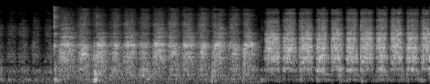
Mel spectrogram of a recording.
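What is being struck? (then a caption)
Silver ring band filed with a steel needle file. A solid silver ring band, held against a wooden bench pin, has its edges and inside scraped with a steel needle file. After a few faint strokes, the sound becomes a loud, steady back-and-forth rasping of about fifteen bright, scratchy strokes. There is a brief dip partway through before the filing continues at the same quick pace.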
